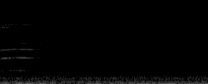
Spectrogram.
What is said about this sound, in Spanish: Aquí, una, aquí está mi gatita, eh, hablando de animales, ¿no?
